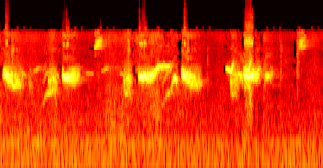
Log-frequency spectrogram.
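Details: Loud, clear whistled phrases from a national champion white-rumped shama in ngeplong gacor style, delivered in short bursts about every half second with brief gaps between, against a quiet background.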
